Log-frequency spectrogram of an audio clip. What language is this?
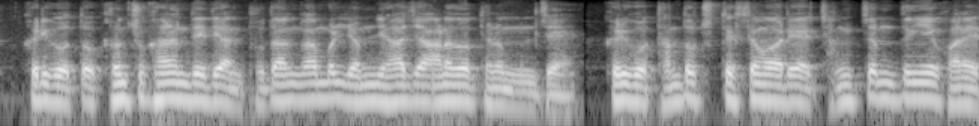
Korean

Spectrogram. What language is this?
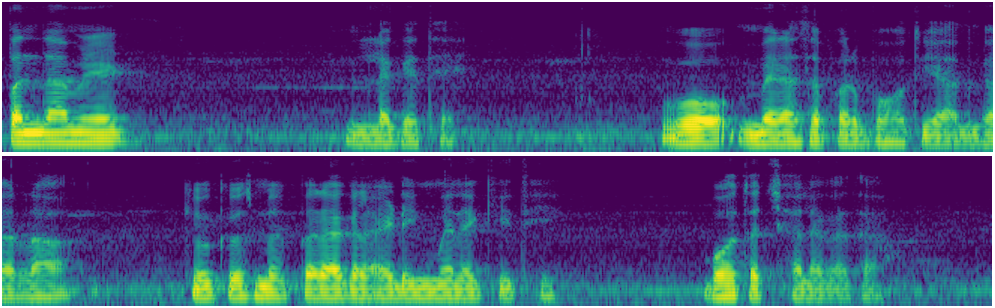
Urdu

